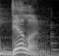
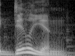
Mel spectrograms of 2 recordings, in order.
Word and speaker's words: Dillion: It turned out it was 28-year-old Amy Dillon. I'm sorry, I pronounced that incorrectly. It's Amy Dillion.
